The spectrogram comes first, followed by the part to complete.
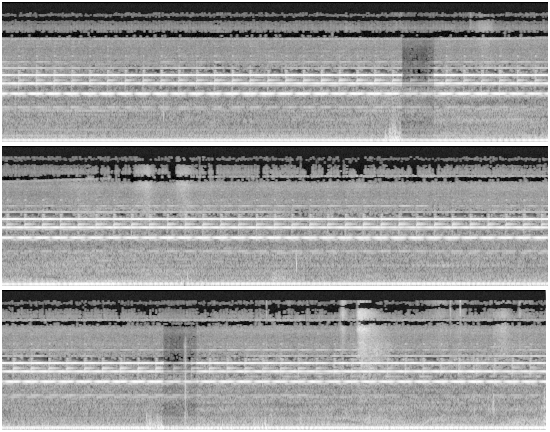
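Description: Railroad crossing warning bell ringing steadily over the deep rumble of a Union Pacific freight train's diesel locomotives nearing the crossing. The sound briefly drops out twice.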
